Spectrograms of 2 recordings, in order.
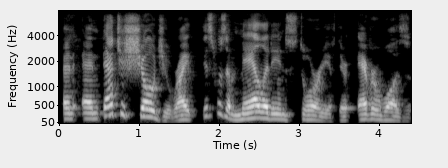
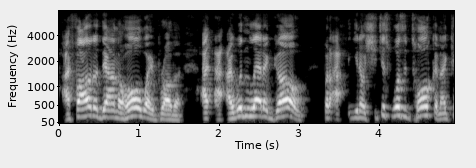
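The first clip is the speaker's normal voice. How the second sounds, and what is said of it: Put-on Boston accent. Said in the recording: “he talked to this Boston accent.”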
